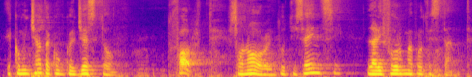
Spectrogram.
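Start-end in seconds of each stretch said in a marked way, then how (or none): none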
